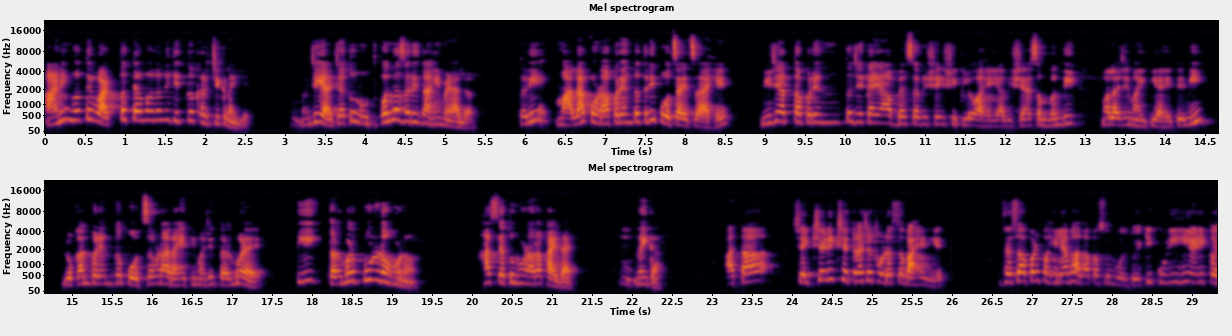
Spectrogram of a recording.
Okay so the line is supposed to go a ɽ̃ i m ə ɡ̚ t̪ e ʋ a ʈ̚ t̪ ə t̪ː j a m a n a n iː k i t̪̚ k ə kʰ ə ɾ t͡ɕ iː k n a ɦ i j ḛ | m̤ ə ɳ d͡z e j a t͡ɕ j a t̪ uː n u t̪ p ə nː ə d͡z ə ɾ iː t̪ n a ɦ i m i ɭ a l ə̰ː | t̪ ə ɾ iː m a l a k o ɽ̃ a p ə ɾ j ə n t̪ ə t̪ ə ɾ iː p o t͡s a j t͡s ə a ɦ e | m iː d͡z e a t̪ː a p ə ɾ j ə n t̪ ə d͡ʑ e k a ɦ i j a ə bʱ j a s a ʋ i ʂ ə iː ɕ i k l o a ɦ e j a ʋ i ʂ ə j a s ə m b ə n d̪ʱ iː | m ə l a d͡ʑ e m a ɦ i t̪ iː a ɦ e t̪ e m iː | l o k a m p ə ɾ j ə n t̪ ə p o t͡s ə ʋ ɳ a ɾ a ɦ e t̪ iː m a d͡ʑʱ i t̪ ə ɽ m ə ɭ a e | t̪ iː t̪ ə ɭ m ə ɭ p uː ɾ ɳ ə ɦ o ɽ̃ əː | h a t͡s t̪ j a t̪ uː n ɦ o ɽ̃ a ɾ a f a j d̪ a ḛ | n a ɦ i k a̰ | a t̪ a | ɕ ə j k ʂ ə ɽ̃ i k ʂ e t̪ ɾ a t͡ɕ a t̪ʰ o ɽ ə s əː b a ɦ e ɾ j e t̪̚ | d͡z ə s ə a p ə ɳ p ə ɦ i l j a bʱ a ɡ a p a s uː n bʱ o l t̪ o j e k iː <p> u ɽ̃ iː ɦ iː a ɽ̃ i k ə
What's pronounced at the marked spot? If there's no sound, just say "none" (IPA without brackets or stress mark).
k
